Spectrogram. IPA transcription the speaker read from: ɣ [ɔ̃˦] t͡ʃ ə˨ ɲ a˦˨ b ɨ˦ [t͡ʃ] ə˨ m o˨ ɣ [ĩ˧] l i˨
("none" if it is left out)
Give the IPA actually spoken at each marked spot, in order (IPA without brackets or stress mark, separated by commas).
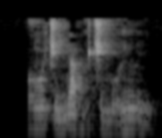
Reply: ɔ̃˨˦, t͡ʃ, ĩ˧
